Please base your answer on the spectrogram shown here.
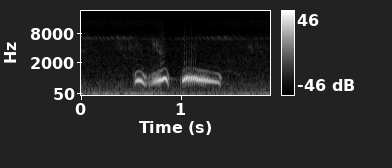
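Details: Spotted dove used as a ground decoy, cooing to lure other doves, in the 'khan yon' song style. It gives a clear, low, mellow three-part coo: two short swelling notes, then a longer note sliding down, within about one second, over quiet background.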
